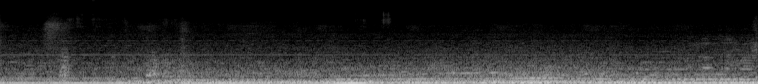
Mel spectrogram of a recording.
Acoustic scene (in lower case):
bus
